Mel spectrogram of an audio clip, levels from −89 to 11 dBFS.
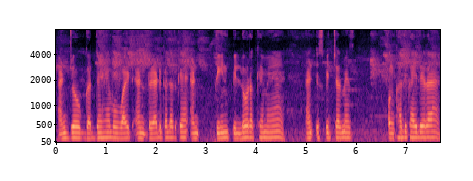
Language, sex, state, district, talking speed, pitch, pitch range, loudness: Hindi, male, Chandigarh, Chandigarh, 195 wpm, 145 Hz, 135-150 Hz, -16 LUFS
